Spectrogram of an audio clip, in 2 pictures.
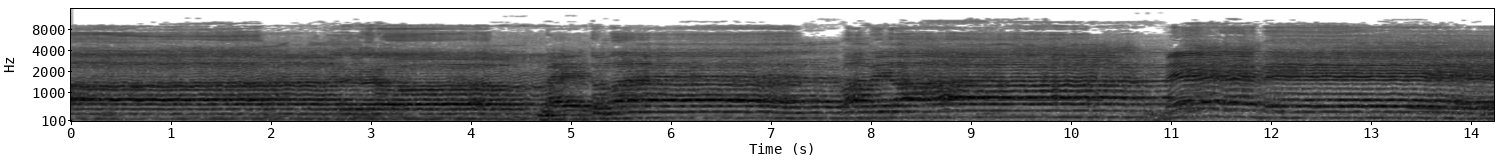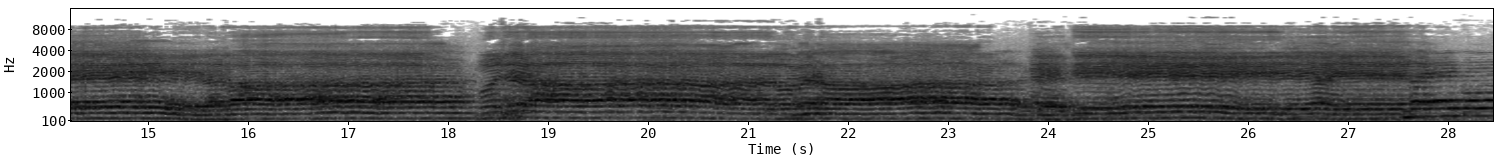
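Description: Men reciting a noha, an unaccompanied Shia lament, in chant-like song: a lead reciter sings long, wavering held lines with another voice joining in. Phrases break briefly about every six or seven seconds.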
